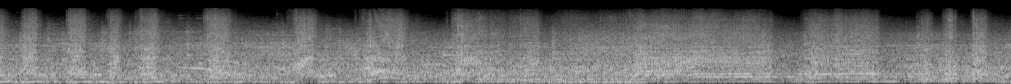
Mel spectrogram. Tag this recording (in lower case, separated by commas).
truck, vehicle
